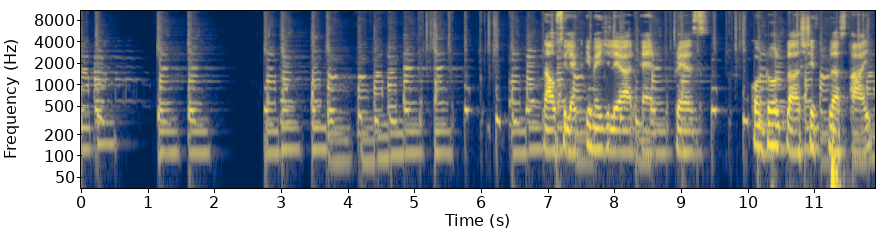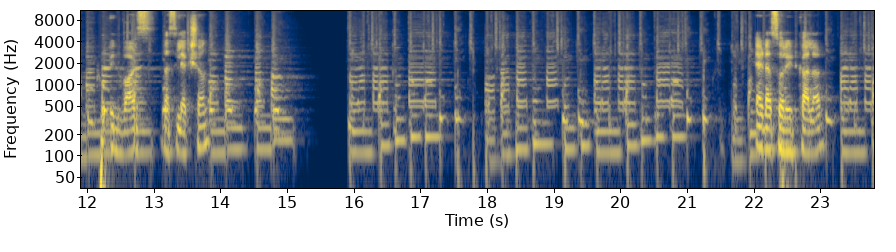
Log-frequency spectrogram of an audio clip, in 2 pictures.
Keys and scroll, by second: 9.6 ctrl+shift+i.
